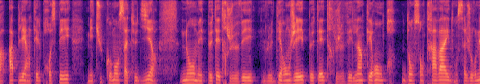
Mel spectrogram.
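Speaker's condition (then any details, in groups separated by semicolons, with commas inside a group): No condition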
